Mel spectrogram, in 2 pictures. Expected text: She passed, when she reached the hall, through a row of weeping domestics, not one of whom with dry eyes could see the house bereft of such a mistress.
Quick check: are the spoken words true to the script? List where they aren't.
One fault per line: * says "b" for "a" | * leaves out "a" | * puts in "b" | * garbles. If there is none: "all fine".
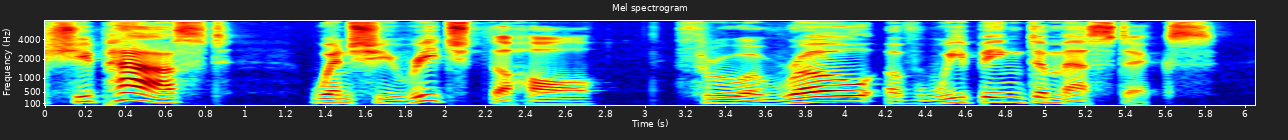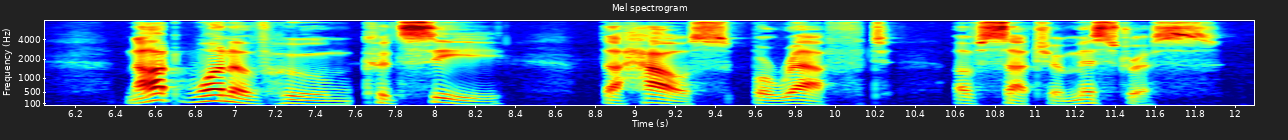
* leaves out "with dry eyes"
